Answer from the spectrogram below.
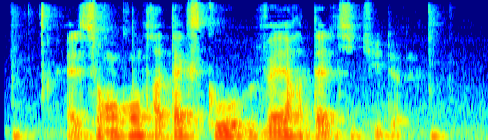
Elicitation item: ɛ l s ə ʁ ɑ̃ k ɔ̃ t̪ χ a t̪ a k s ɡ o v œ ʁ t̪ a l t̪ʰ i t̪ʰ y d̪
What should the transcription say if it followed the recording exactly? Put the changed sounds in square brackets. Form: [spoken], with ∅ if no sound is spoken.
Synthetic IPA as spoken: ɛ l s ə ʁ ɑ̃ k ɔ̃ t̪ χ a t̪ a k s [k] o v [ɛ] ʁ [d̪] a l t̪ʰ i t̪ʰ y d̪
